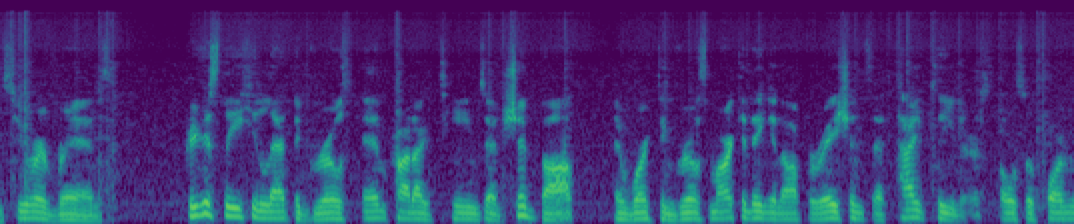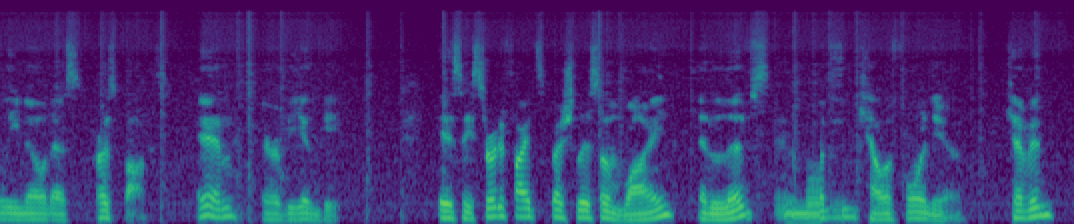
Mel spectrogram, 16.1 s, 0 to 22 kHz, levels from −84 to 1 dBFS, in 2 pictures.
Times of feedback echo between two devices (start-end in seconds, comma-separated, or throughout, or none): none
